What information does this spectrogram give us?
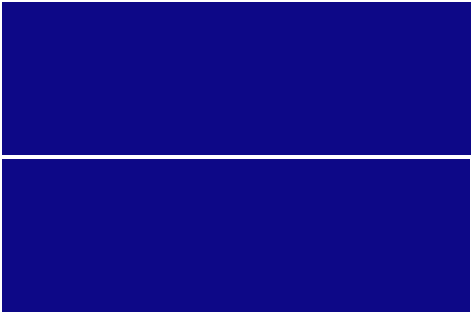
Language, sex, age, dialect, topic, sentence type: Telugu, female, 25-30, Utterandhra, banking, question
